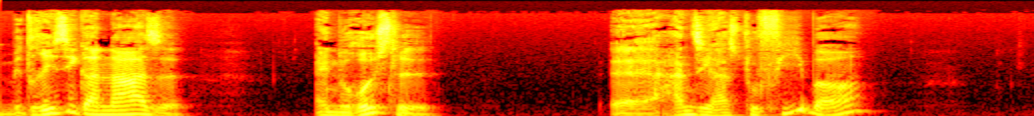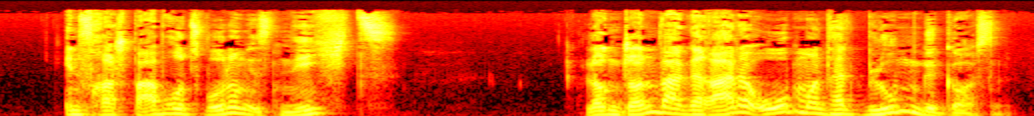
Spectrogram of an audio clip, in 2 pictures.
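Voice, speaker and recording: An actor playing a good-natured, harried man who lives with a talking cat, in a children's audio play; chatty and easily puzzled, with a husky voice. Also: mid-range voice, fairly bright tone, heavily acted.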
